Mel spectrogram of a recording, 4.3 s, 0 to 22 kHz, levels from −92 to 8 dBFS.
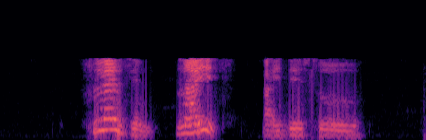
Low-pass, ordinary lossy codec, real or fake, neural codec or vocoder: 7.2 kHz; AAC, 16 kbps; real; none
